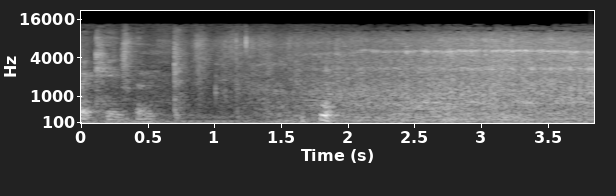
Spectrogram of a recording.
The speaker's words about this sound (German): Mit dem Bus fahre ich knapp 250 Kilometer weiter nach Süden, nach Rotorua.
